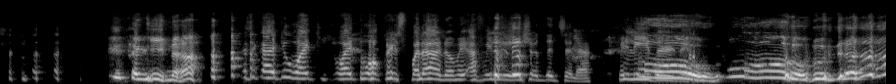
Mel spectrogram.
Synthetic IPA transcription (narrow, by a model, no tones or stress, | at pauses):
hɐŋiːnakɐsɛkaːhɪt̪̚jʊŋwajt̪̚wajt̪woːkɛɹspɐlaʔɐno̞mɐjʔɐfɪlɪeʃond̪ɐd̪sɪlamɐjliːɛoːʔod̪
